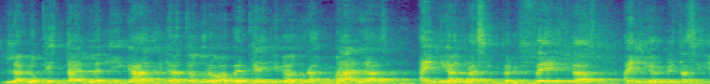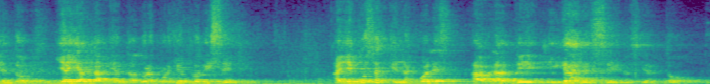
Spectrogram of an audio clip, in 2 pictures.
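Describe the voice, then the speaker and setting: Male Bible teacher, high voice, chatty and questioning, recorded far off in a reverberant hall with faint noise. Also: moderate pace. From Argentina. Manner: conversational, checks in with listeners often. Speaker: teacher at a congregation.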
